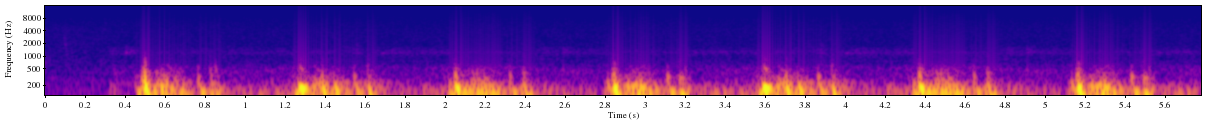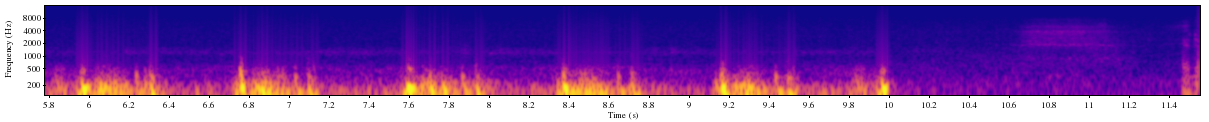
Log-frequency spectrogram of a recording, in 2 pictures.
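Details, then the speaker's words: Young man with secundum atrial septal defect: regular heartbeat at about 76 per minute with a pulmonary ejection systolic murmur over the pulmonary area, where a systolic thrill was felt; fixed splitting of the second heart sound and a slight right ventricular heave were also noted. "Now on oscultation we'll feel in we'll start in the palmary area that's where we felt the sys historic thrill and one as expected one can hear quite easily a palmary ejection systolic"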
